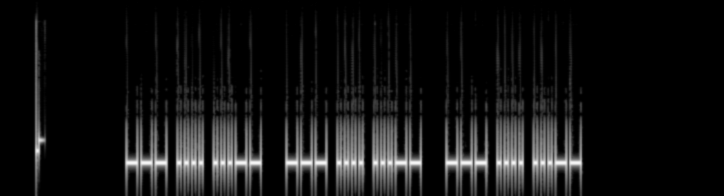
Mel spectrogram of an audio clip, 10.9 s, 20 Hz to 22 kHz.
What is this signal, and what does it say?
Morse code, heard as a keyed tone, about 22 wpm, 700 Hz. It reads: OH3 OH3 OH3
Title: Callsign Prefixes for Top 25 DXCC - Repeated 3x - 22wpm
